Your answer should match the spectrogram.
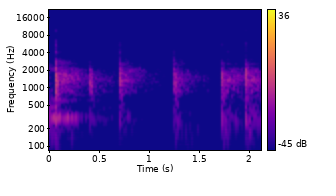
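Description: Chalk striking and stroking a chalkboard as handwriting is written: a quick series of short, sharp taps, about six in two seconds, each dying away quickly.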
